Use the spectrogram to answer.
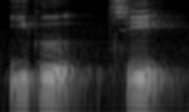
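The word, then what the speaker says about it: exhibit: 얘가 명사로 전시회 엑서비션 얘는 발음이 다르죠 이그지 빛 이그지빗 얘는 액 써비션 이렇게 되는 거죠 발음 가지고 얘기 많이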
